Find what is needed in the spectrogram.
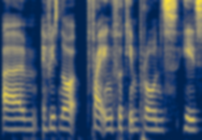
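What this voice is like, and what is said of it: Poor put-on South African accent. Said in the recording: “that was my terrible South African accent”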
